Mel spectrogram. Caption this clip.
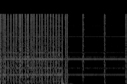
Static Loop
Easily loop-able static glitches.
bend, bending, bent, circuit, circuitry, glitch, idm, noise, sleep-drone, squeaky, strange, tweak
